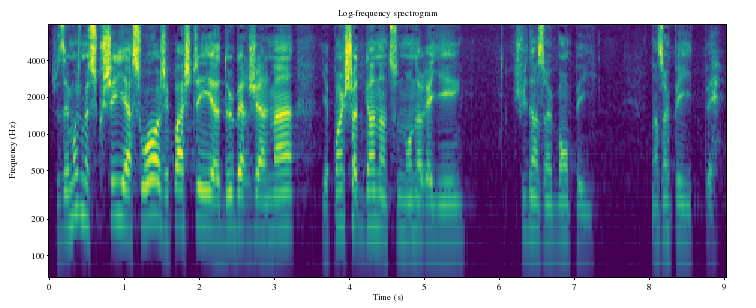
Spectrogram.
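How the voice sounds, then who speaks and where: A man from Quebec with a Québécois accent, preaching a sermon in an animated way, acting out voices and swinging between loud and hushed. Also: fairly high pitch, a little fast, in a large hall. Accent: Québécois French. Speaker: pastor.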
